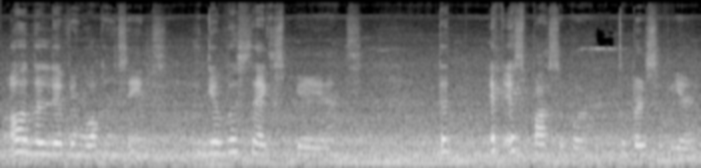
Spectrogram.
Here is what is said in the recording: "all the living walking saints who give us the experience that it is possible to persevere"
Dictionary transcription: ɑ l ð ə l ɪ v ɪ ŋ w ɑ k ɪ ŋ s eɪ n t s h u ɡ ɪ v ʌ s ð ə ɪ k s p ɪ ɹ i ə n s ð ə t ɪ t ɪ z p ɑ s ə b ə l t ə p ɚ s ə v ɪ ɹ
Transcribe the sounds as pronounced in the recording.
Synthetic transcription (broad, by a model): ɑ l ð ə l ɪ v ɪ ŋ w ɑ k ɪ ŋ s eɪ n t s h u ɡ ɪ v ʌ s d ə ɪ k s p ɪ ɹ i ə n s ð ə t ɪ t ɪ s p ɑ s ə b ə l t ə p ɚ s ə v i ɹ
